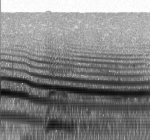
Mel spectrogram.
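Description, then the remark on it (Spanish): A single drawn-out meow, voiced by a person imitating a cat, loud, with a rising then falling tonal sweep lasting under a second and no other sounds around it. “¡Miau!”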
